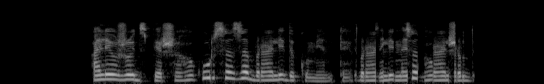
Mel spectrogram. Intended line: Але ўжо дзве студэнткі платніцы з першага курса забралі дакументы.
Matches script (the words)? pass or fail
fail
